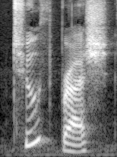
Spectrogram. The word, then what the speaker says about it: toothbrush: La pronunciación fonética es P-I-L-O-U. – Pillow. – Muy bien. Después tenemos toothbrush. Toothbrush significa cepillo de dientes. La pronunciación fonética es T-U-T-H-B-R-A-S-H.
